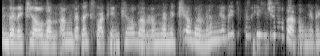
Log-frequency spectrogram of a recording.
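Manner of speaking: same words repeated in a loop, directed at oneself. Acting out a woman getting out of the van, speaker is muttering to herself. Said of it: "she's like muttering that to herself over and over".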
